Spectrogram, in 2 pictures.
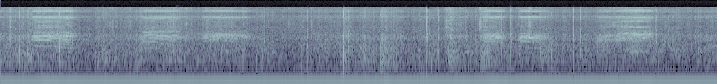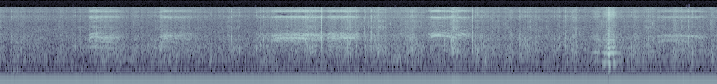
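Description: Birds calling over and over, short calls every second or two in small groups, with a single sharp knock near the end.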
